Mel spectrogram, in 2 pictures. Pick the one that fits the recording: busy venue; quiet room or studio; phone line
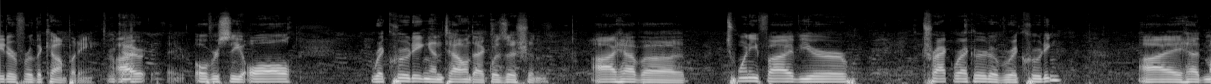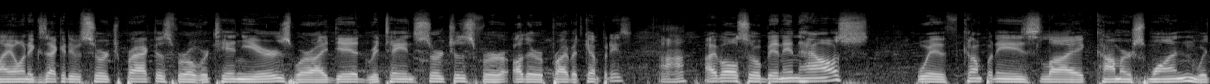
busy venue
